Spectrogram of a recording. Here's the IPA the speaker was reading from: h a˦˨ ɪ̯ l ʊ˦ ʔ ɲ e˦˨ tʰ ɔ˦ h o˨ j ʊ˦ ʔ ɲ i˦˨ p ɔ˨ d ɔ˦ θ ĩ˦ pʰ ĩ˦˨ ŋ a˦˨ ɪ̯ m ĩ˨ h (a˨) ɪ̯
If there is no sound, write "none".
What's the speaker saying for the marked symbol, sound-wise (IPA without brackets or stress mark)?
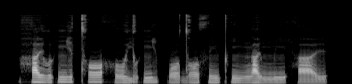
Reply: a˨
